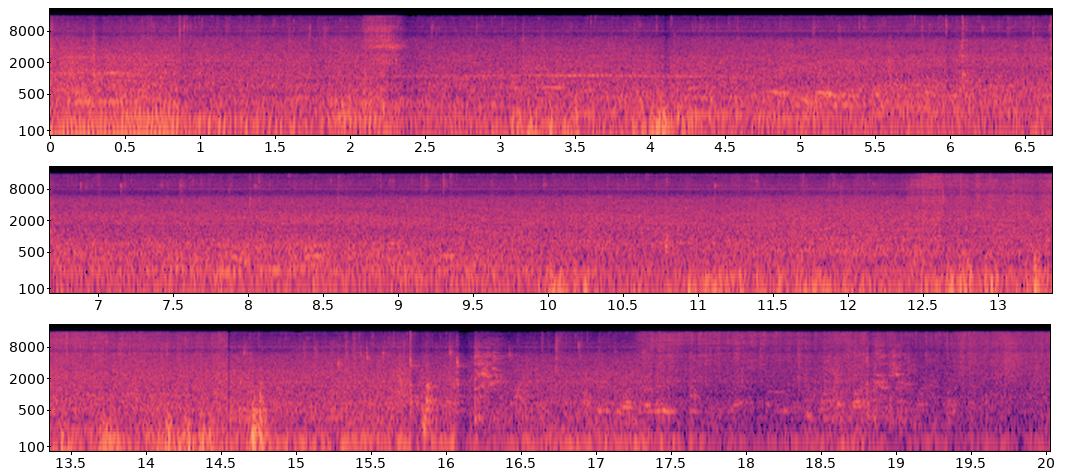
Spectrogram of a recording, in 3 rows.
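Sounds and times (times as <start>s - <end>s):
food sizzling in pan: 0.0s - 20.0s
ladle stirring food: 15.7s - 16.6s, 18.3s - 20.0s.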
